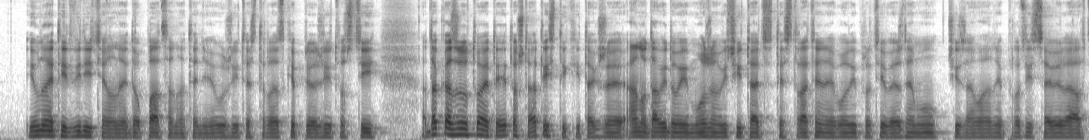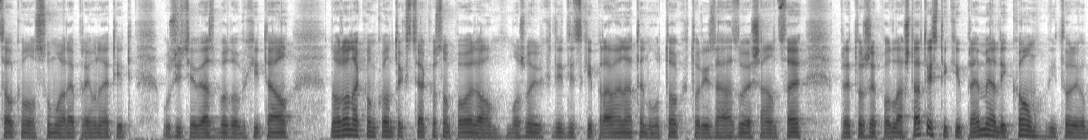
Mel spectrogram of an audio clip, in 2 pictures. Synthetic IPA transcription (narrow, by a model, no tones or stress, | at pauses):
junajt̪id̪ʋiɟicɛʎlnɛd̪ɔplaːt͡sanat̪ɪɛɲɛuʒit̪ɛːst̪ɾɛʎɛskɛːpɾiːlɛʒit̪ɔsci | ad̪ɔkazujuːt̪ɔajt̪ɪɛjt̪ɔʃt̪at̪ist̪ikit̪aɡʒɛʔa̰ːnɔd̪aʋid̪ɔʋimʊɔʒɛmʋit͡ʃiːt̪act̪ɪɛst̪ɾacɛnɛːbɔd̪ipɾɔciʋɛzd̪ɛmut͡ʃizamɛaɲɛpɾɔcisɛʋiɾaaft͡sɛlkɔʋɔmsumaɾɛpɾɛjunajt̪it̪ | uɾt͡ʃicɛʋɪad͡zbɔd̪ɔʊʋxit̪al | nɔvɾɔʋnakɔmkɔnt̪ɛkscɛakɔsɔmpɔʋɛd̪almʊɔʒmɛbickɾit̪̬it͡skipɾaːʋɛnat̪ɛnuːt̪ɔkkt̪ɔɾiːzaɦad͡zujɛʃant͡sɛ | pɾɛt̪ɔʒɛpɔd̪laʃt̪at̪ist̪ikipɾɛmɛlikɔmʋit̪ʋɔɾil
